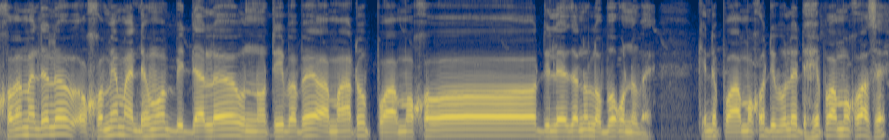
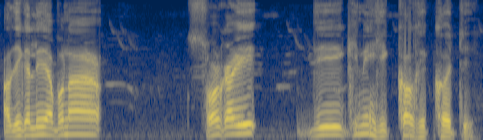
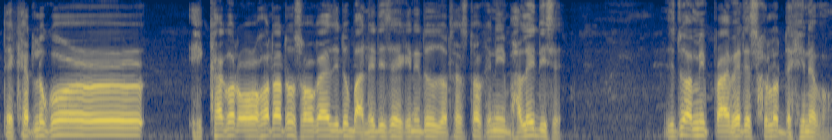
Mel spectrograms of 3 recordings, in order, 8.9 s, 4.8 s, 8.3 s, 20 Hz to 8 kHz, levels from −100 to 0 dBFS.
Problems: none marked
